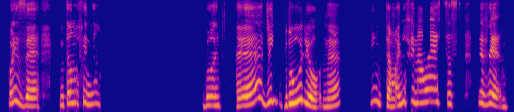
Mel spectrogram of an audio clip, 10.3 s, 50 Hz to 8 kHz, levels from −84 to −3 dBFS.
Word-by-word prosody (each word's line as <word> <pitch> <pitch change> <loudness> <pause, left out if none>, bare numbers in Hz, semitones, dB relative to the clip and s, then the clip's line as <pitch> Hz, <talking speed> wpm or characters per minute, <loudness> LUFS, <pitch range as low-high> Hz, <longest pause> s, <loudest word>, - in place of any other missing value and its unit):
Pois 285 -5 -2
é. 215 -1 +3 0.4
Então, 260 +5 -2
no 295 -2 -5
final. 280 -2 -5 2.1
Boa 235 +2 -1 0.3
é, 260 - +3
de 290 +2 -2
embrulho, 280 - +4
né. 215 +6 -3 0.6
Então, 270 -11 -1
aí 240 - -1
no 305 +4 -1
final 300 -2 -2
é 330 0 -1
essas 275 -4 -7 0.4
você 295 -2 -1
vê. 245 -8 +1
270 Hz, 105 wpm, -24 LUFS, 235-305 Hz, 2.1 s, embrulho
